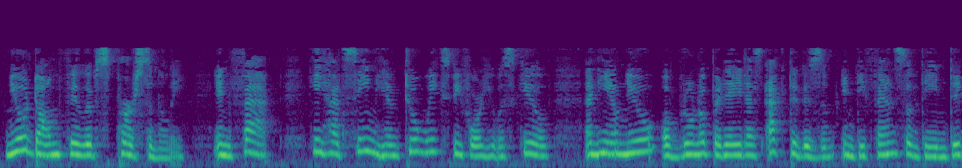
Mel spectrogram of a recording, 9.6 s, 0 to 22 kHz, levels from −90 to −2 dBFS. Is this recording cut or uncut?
cut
